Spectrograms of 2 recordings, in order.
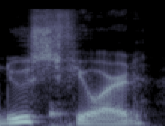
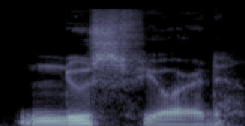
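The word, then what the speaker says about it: Nusfjord: new ave rosenberg game news feud which is a delight to say and pronounce news fjord but it's about nordic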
